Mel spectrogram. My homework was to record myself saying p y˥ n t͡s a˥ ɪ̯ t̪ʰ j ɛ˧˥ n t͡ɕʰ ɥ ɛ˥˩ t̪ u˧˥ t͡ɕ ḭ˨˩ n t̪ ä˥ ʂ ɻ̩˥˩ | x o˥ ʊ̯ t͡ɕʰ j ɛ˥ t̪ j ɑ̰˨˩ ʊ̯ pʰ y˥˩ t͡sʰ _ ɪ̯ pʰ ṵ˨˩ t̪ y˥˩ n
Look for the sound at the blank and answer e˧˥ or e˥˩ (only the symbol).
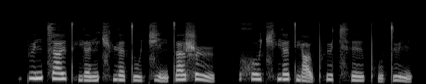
e˧˥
